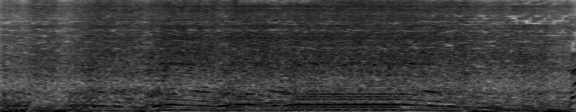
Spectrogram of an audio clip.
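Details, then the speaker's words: Yamaha Vixion motorcycle that previously bogged and stuttered with the lights on, after repair, started with a weak battery: revs up and down cleanly with lights on, no bogging or stutter; normal revving, charging system (stator and rectifier) checked. "Ketika saya blayar Pas lampu on juga sudah tidak ada ngempos ataupun berbet teman-teman"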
